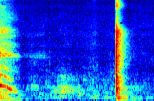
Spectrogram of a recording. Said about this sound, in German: Hör doch mal auf mit diesem Pfeil jetzt hier alles zu betitschen.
